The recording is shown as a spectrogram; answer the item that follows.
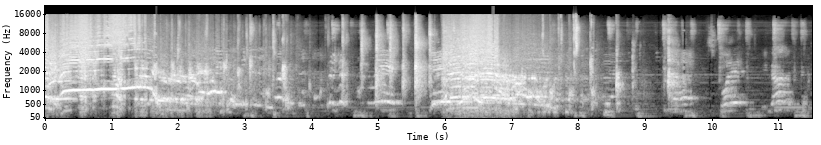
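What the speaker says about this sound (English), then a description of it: "Cheer on, everyone!" A live game show crowd claps, cheers and whoops in two loud bursts, with scattered clapping and chatter between them, while a host talks over the noise.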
